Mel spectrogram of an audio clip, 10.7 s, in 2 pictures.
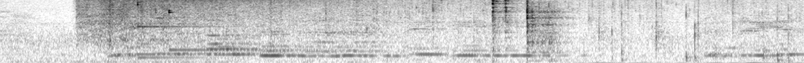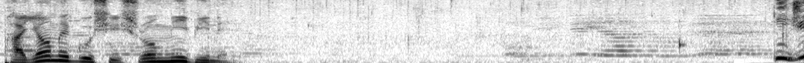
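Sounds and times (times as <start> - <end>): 
food sizzling and crackling in a hot pan: 0.5 - 5.3, 7.0 - 10.7
speech: 5.4 - 7.0.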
